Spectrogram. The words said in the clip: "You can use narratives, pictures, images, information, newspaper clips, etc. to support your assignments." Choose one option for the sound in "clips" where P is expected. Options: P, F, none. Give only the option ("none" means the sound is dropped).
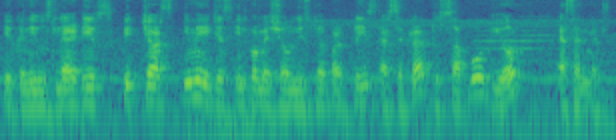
none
